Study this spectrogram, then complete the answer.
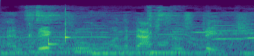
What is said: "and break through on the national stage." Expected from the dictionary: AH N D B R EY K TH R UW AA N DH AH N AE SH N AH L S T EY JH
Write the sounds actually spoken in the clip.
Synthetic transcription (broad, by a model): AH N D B EY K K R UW AA N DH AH N AE SH N AH L S T EY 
